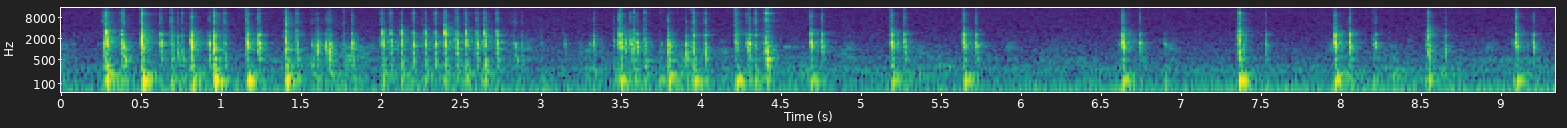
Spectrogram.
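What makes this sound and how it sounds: Fingertips of both hands type continuously on a black plastic Royal Kludge mechanical keyboard with backlit keys. Sharp, bright clacks come in a dense burst at first, then thin out into sparser, separated key presses over a quiet background.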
